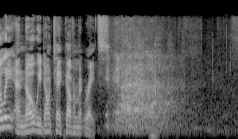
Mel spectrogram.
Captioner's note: laughter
